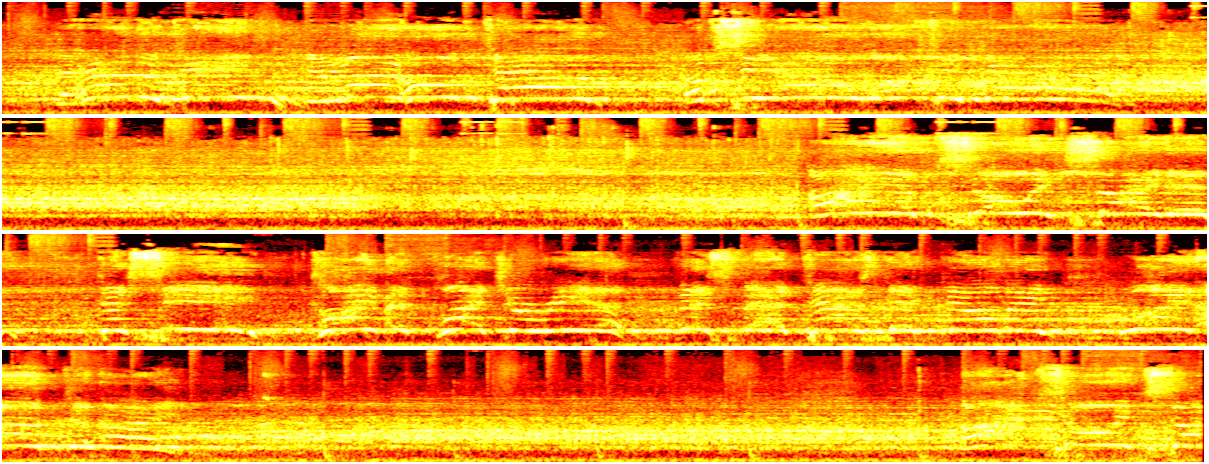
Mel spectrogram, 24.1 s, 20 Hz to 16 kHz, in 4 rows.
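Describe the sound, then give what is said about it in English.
A Seattle basketball crowd roars and yells at a preseason game, a steady, dense wall of cheering and whoops that carries through the whole stretch, with loud talk over it. “Going back to Seattle with a preseason game last night. Of course, the Sonics have now not been there for 15 years or so. And Ballmer's getting this Seattle crowd fired up for basketball.”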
